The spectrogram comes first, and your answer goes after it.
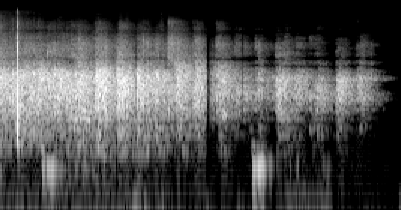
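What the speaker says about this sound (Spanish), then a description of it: "Un aplauso." Audience applause at a talk on sound in audiovisual post-production, steady clapping that rises, holds for several seconds, briefly dips, then continues before fading out.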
